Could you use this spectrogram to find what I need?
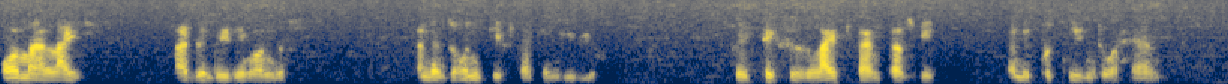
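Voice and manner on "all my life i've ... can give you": usual speaking voice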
